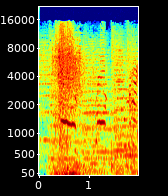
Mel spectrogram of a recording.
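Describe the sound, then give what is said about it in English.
A loud, heavy crash as a giant shark smashes through a window, with a broad burst of impact noise in the first half that fades into a rumbling, churning wash. “The giant shark crashes through the window, snapping its sharp teeth at them.”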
